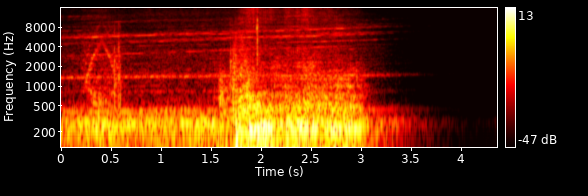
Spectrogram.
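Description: Logo sting sound effect: a swelling noise that builds for about a second and a half, a sharp hit a little under two seconds in, then a sustained ringing tail that fades away about three and a half seconds in.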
